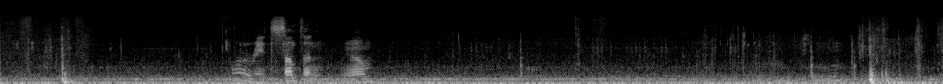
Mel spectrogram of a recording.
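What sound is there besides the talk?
car driving slowly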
